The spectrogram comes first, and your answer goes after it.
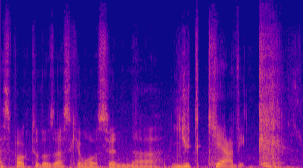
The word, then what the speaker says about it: Utqiagvik: I say, I spoke to those Eskimos in Utqiagvik. That's how they pronounce the town of Barrow, Alaska. They don't call it Barrow. That's the English name. They call it Utqiagvik.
